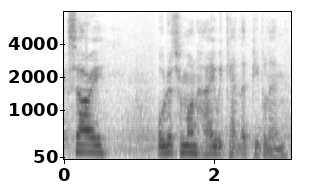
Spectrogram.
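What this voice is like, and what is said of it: Changed accent for a character. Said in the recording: “as my accent changes.”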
